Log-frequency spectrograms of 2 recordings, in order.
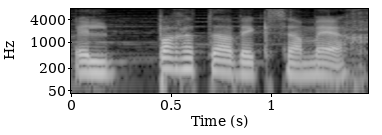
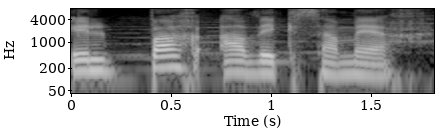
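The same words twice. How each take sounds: First: A linking consonant joins part to avec. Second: The words are said without an added linking consonant. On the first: The speaker calls it wrong. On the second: The speaker calls it right.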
